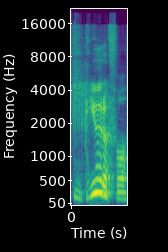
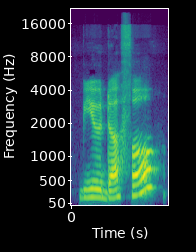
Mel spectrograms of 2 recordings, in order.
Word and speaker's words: beautiful: the D sound and I think maybe you're asking about that T and beautiful about whether we really do that as a D or as a flap which I think we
